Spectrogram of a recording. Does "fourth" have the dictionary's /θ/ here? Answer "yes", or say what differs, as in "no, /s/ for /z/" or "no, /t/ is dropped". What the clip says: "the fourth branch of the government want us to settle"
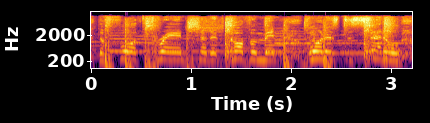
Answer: yes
